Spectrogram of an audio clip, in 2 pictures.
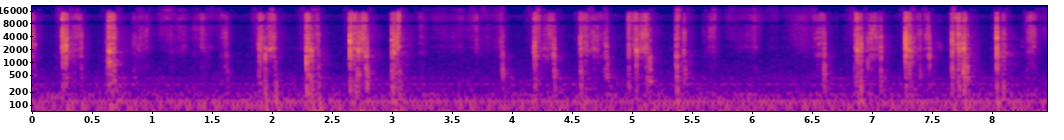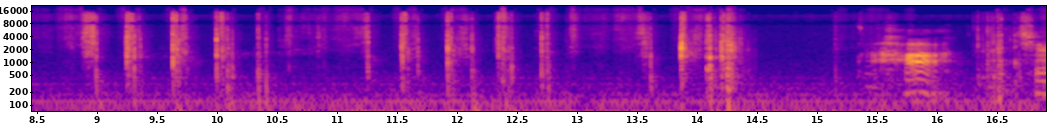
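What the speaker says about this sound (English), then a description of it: "I'm going to pull you some cards." Tarot cards shuffled by hand in rapid, crisp riffling bursts and flicks, close and fairly quiet, repeating in short clusters with a pause near the end.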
